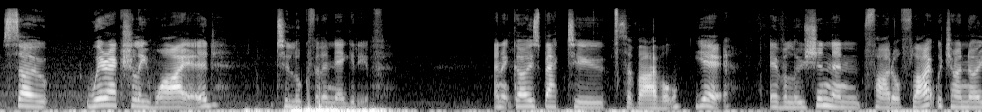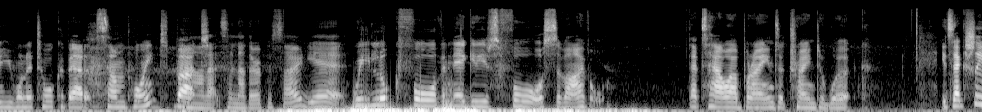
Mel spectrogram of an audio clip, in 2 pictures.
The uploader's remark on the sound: Forgive the wind in this ep, we recorded at our local swimming pool and whilst it's heaven to hear the birds, we forgot about the sensitive microphone picking up cars, wind etc.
